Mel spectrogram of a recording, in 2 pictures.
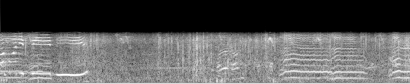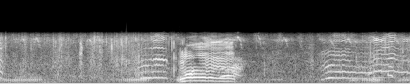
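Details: Goats at the petting zoo of the Berlin Zoological Garden in Germany; repeated wavering, nasal bleats, some long and quavering, others short, several overlapping, amid children's voices and crowd chatter.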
